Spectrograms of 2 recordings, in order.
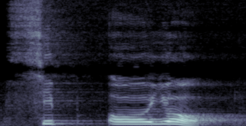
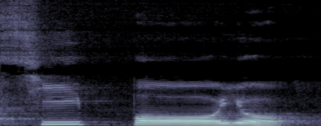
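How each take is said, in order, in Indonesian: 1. Konsonan akhir terpisah dari suku kata berikutnya. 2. Konsonan akhir menyambung ke suku kata berikutnya.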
